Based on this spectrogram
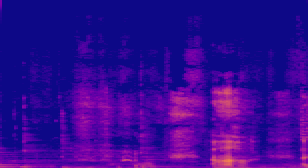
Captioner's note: laughs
